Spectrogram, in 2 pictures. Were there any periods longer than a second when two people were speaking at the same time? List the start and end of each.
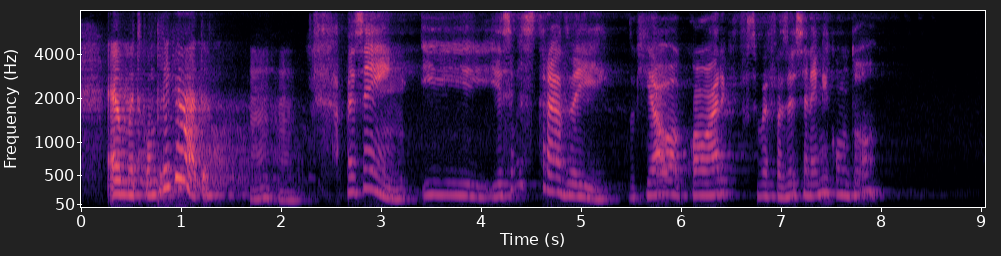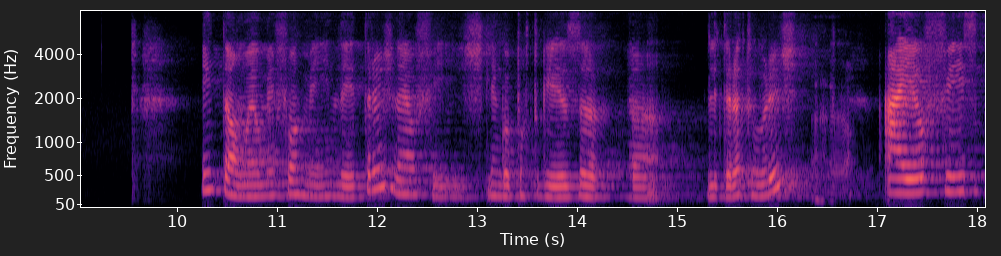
none

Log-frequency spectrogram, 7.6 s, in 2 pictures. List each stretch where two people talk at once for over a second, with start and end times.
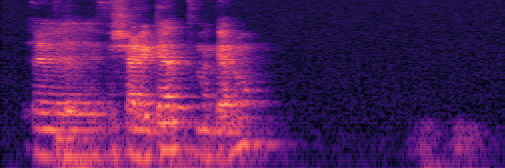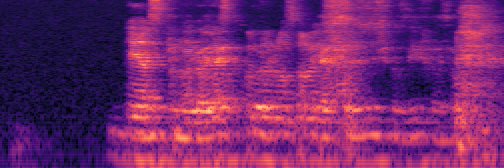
4.7-6.4

